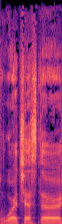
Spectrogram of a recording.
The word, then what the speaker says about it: Worcester: You wouldn't even guess the town, like Worcester, which is pronounced Worcester, Sharon.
